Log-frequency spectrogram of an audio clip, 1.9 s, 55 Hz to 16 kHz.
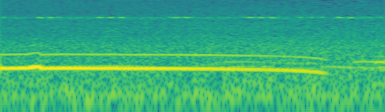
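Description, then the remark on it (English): A wedge-tailed shearwater gives a long, drawn-out moaning wail at about 8 o'clock at night at roadside burrows on Kauai, one steady mid-pitched tone that sags slightly at the end, heard alone over a low background rumble. “What I can see are three wedge-tailed shearwaters trying to resuscitate birds that have been knocked down by cars.”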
